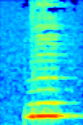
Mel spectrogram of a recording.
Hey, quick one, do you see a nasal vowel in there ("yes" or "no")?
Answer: yes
